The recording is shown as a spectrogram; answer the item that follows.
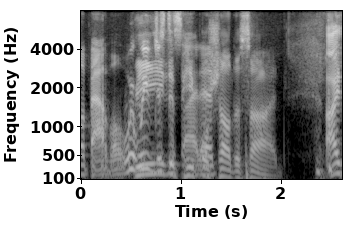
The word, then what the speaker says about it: Babel: ancient history and just spell it Babel but pronounce it Babble Babble yeah that's what I hope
